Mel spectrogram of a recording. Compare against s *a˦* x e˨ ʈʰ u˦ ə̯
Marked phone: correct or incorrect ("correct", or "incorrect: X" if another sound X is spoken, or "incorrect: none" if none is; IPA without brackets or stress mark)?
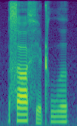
correct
